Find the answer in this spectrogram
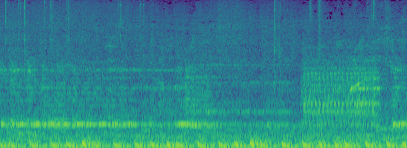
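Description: Electronic arcade game music with a pulsing low beat under a held tone; about six seconds in, a higher, busier pattern takes over for a second or two before the held tone returns.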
